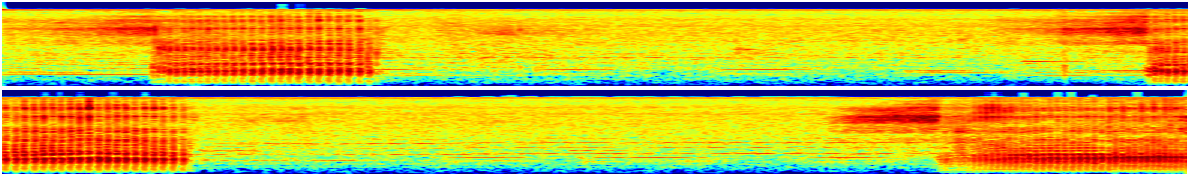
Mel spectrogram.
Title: Kuri the pug sleeping / snoring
